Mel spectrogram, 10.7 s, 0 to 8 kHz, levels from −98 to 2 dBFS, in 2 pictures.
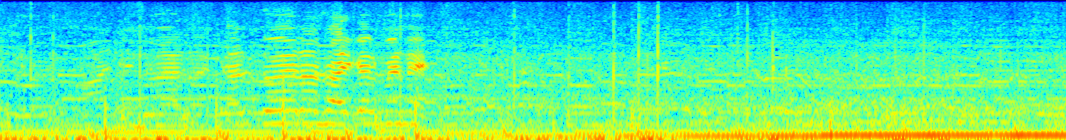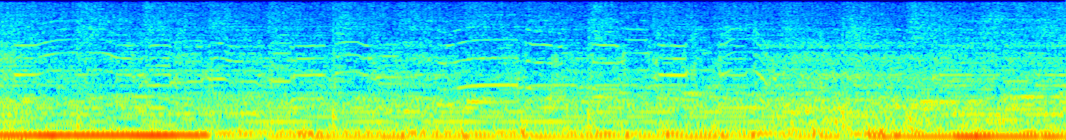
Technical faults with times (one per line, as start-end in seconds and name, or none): none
